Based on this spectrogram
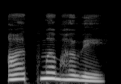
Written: ಆತ್ಮಭವ

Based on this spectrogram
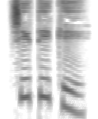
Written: ಚಿಟಿಕೆ

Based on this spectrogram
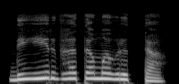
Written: ದಿೀರ್ಘತಮವೃತ್ತ

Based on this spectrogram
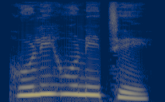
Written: ಹುಳಿಹುಣಿಚೆ

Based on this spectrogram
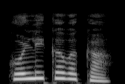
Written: ಕೊಳ್ಳಿಕವಕ

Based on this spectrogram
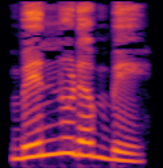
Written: ಬೆನ್ನುಡಬ್ಬೆ

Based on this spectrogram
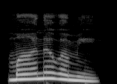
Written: ಮಾನವಮಿ

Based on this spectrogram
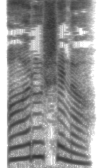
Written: ಆರುಷಣ

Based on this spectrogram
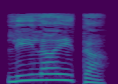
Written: ಲೀಲಾಯಿತ

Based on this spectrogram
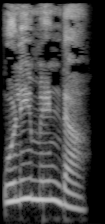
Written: ಉಳಿಮಿಂಡ

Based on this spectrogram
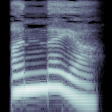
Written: ಅನನ್ಯ

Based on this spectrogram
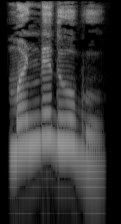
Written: ಮಂಡೆದೂಗು

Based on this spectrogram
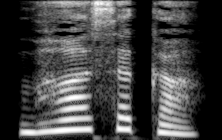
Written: ಭಾಸಕ

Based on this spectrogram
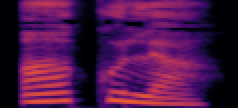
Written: ಅಕುಲ

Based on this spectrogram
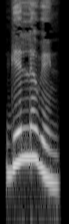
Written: ಗೆಲ್ಲವೆಣ್

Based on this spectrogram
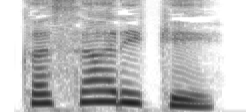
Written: ಖಾಸರೋಗ

